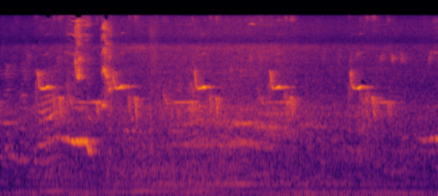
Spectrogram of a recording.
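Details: Red-headed prinia singing freely in the wild. Spaced high chirps with descending tails are interleaved with a lower clear whistle, set against a steady low hum.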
